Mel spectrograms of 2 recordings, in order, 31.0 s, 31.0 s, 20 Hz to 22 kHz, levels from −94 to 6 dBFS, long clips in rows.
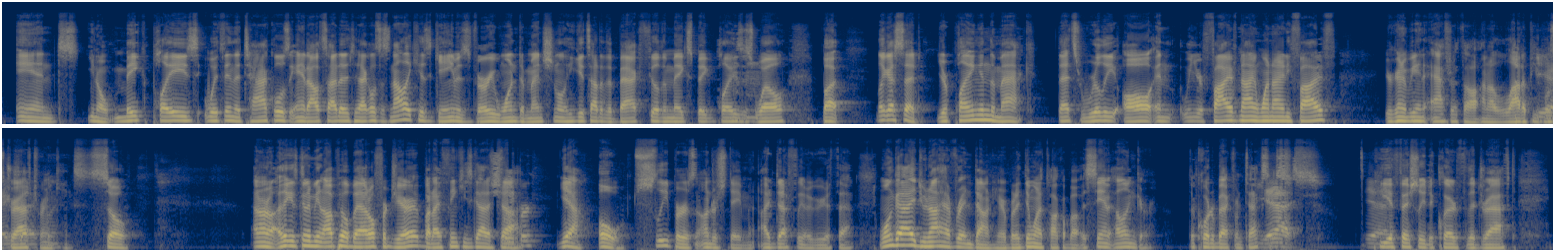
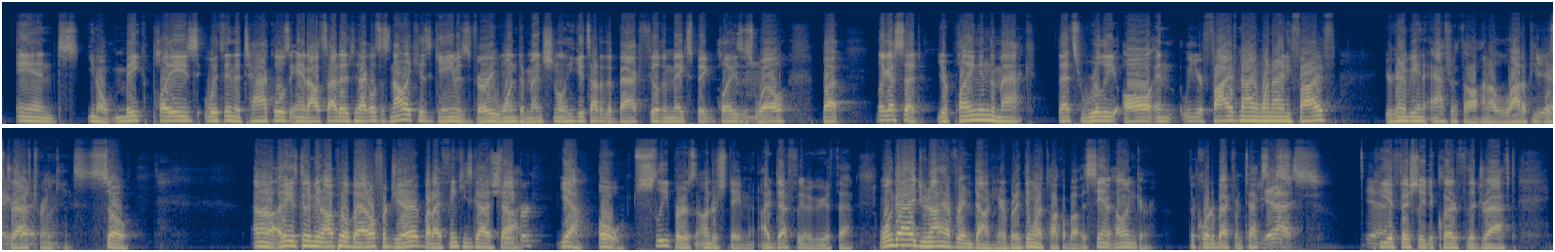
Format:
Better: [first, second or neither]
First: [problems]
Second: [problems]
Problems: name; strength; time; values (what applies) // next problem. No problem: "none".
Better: first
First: none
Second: distortion; slight; 4% of the sound clipped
